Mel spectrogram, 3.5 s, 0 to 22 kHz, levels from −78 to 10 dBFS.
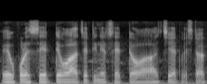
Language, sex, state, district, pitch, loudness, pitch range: Bengali, male, Bihar, Katihar, 110 Hz, -17 LUFS, 105-115 Hz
